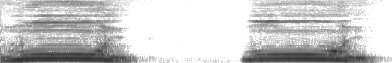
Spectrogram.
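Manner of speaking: moon with a long stretched oo. Shown as a demonstration. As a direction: draw out the oo in moon. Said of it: "ma'am is stretching the oo sound".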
